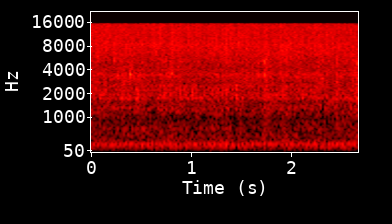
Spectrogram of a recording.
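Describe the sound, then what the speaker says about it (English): Bacon frying in a pan, giving a steady, dense sizzle and crackle that fills the whole stretch at close range, with no talking. "For those of you that don't know how to cook this bacon"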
